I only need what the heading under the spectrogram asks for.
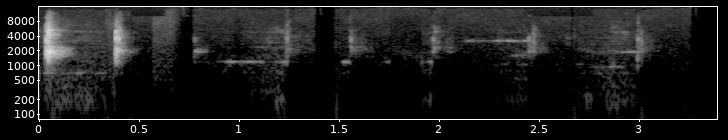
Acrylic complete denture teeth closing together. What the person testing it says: tapping sound one after the other here because she has a premature contact on her left back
